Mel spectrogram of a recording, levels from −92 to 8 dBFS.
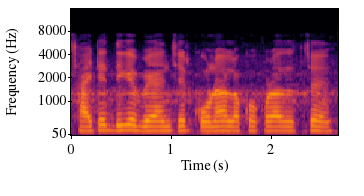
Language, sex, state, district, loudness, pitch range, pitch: Bengali, male, West Bengal, Alipurduar, -18 LUFS, 140-150 Hz, 140 Hz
